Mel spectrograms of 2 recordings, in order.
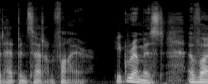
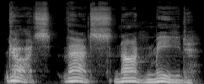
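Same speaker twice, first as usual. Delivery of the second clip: coughing, words slow and strained; 4 semitones higher, much slower than usual. A narrator's reading. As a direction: sputter it out after a harsh drink. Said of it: "Hiccup coughed".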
